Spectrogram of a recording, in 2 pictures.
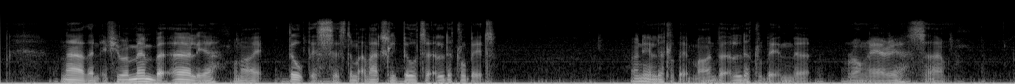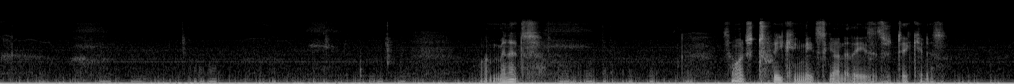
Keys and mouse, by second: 0.0-3.0 alt+middle drag, 3.1 middle click, 3.5 alt+middle click, 4.5 alt+middle click, 5.5-7.3 alt+middle drag, 9.0-10.3 alt+middle drag, 10.5 middle click, 13.5-15.0 alt+middle drag, 17.3-19.3 alt+middle drag, 20.1 click.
